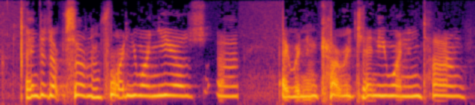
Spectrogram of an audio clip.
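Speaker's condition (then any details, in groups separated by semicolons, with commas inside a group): ALS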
